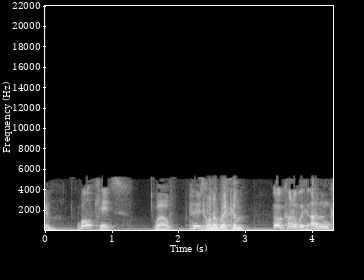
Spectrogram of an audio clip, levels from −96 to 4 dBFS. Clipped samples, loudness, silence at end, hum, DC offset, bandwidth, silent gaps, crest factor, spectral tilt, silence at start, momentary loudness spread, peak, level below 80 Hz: 2%; -10 LUFS; 0 s; none; under 0.1%; 5.4 kHz; none; 10 dB; -9 dB/octave; 0 s; 15 LU; 0 dBFS; -28 dBFS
